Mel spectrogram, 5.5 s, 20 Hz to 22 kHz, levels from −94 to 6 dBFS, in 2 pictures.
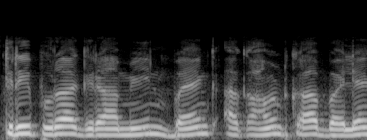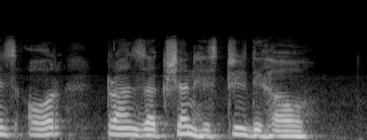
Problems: none marked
